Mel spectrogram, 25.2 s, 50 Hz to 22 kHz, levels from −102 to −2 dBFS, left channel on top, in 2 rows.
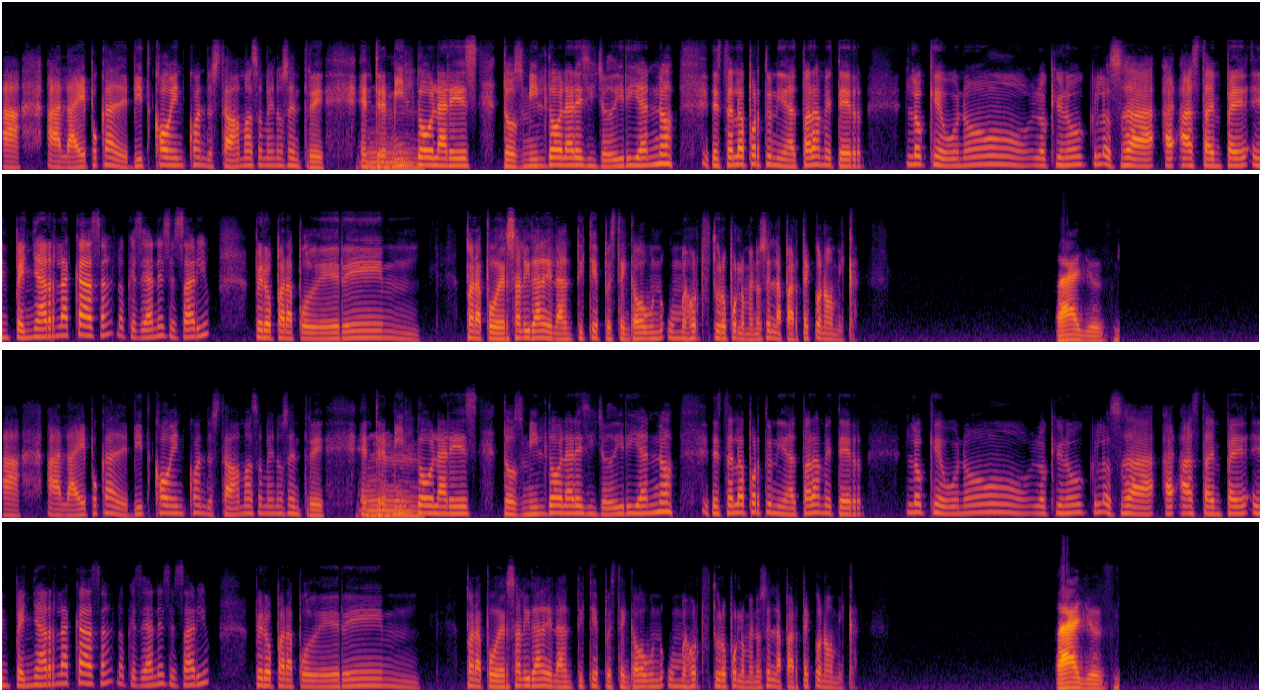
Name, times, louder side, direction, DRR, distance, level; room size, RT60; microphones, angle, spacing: voice 1, 0.0-8.6 9.0-16.8 17.2-21.1, left 3 dB, 65° left, 1.9 m, -36 dB
voice 2, 3.6-4.2 23.1-23.8, right 5 dB, 45° right, 0.8 m, -31 dB
head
